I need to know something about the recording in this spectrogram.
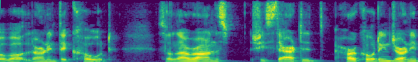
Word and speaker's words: Laurence: Laurence, that's how you pronounce it, isn't it? Yes, that's it. Yep. Okay, thanks for joining us, Laurence.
